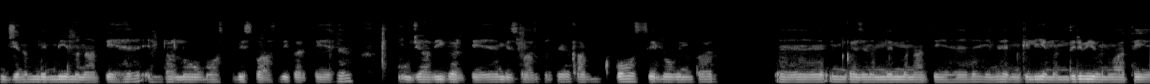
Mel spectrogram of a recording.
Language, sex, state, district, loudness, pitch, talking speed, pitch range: Hindi, male, Uttar Pradesh, Etah, -27 LUFS, 115 Hz, 180 wpm, 115-120 Hz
